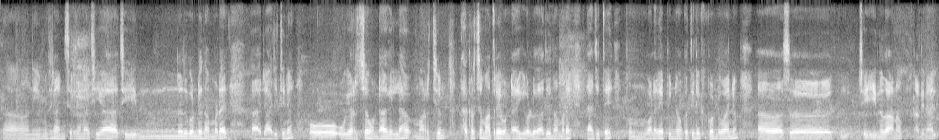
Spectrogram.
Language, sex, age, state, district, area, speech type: Malayalam, male, 18-30, Kerala, Idukki, rural, spontaneous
